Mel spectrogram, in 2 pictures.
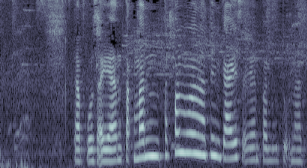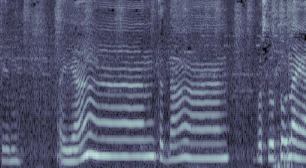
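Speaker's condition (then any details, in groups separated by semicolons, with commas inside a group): No condition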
